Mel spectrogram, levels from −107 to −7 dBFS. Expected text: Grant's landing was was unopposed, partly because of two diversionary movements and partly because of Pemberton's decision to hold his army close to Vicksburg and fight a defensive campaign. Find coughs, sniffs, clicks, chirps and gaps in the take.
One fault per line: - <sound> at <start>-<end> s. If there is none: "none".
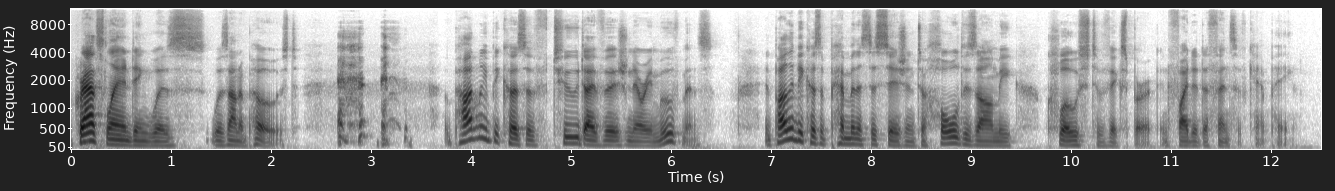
- cough at 2.7-3.4 s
